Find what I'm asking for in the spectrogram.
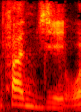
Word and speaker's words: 판지: 어, 그 이름도 유명한 펜지, 판지요, 판지. 원래 판지인데, 일본어로 쓰면은, 그냥 한글로는 펜지라고 써놨더라고. 왜냐, 발음이 비슷하거든요, 일본어 팬티랑 어, 사랑받지 못한 팬티들의 동지를 모아서 인간 세계를 친 다음에 모두가 팬티만 사랑하던 만든다라는 아주 못된 응?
